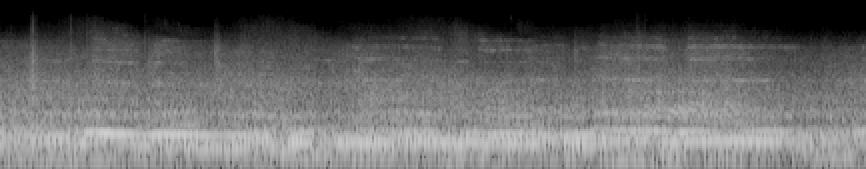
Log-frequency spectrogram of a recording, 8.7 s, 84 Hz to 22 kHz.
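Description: Several V8 Thundercar race cars at high revs through a corner, engine pitch stepping up and down slightly, with a few short sharp cracks.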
